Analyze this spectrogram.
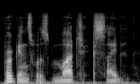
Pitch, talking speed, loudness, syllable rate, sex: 85 Hz, 170 wpm, -20 LUFS, 5.5 syllables/s, male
